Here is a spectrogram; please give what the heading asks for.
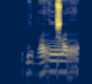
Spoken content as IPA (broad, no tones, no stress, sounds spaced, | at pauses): ɓ i b ɔ r ŋ͡ǁ ɔ r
